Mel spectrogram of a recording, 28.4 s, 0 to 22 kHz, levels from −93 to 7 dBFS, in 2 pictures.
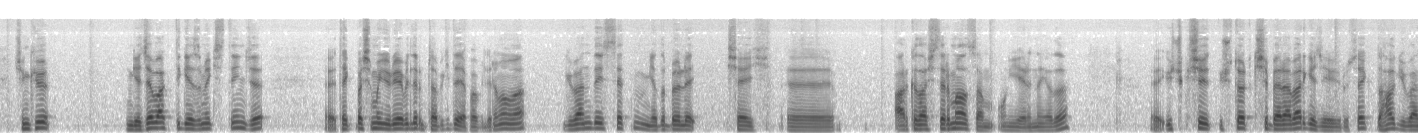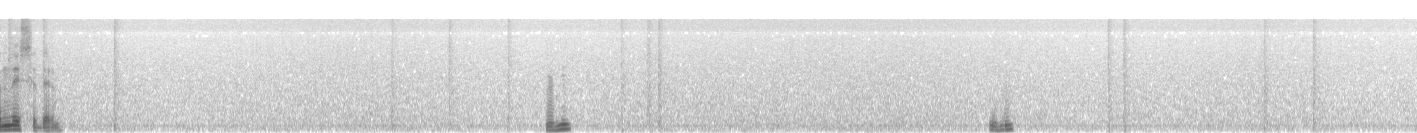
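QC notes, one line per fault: Nothing to flag here; I didn't hear anything wrong anywhere in this speech recording.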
